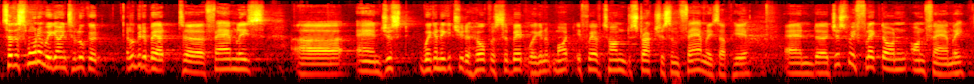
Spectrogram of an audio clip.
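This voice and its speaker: A man in his sixties with an Australian accent, from New South Wales. He gives a church workshop talk in a relaxed, joking way, with many "uh" fillers. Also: fairly high pitch, brisk, hardly any pauses, long reverb tail, slight background noise. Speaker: family ministries pastor. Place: church hall.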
